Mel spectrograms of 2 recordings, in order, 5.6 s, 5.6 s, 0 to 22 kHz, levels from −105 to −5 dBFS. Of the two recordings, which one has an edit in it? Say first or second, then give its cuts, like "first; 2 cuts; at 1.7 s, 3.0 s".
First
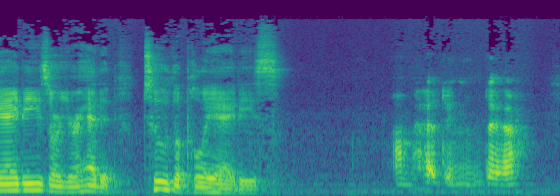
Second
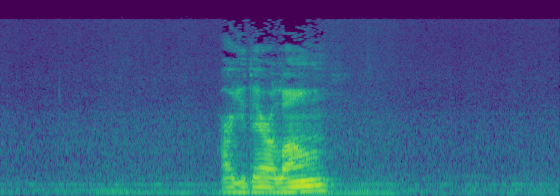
first; 1 cut; at 1.0 s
